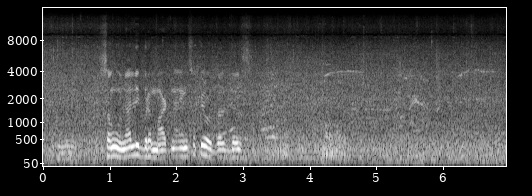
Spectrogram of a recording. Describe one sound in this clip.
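Traffic murmurs along a busy street outdoors.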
